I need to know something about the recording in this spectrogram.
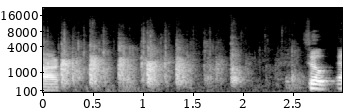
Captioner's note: applause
